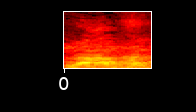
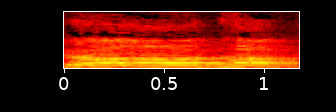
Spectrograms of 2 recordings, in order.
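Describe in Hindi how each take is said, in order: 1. नाम सादे ढंग से बोला गया है, बिना खींचे। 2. अंतिम स्वर लंबा खिंचा हुआ है, पुकारने जैसा। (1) "तो राधा कहेंगे तो क्या मतलब हुआ कि नजदीक में है" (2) "यानी यही जो खिंचाव हो रहा है यही है प्लुत स्वर"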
